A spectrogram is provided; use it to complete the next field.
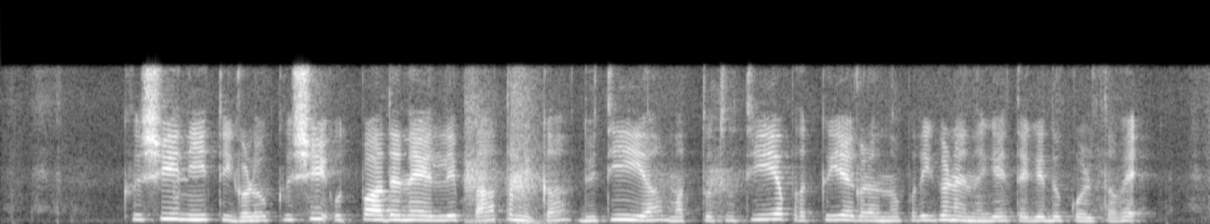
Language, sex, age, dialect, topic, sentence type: Kannada, female, 41-45, Mysore Kannada, agriculture, statement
